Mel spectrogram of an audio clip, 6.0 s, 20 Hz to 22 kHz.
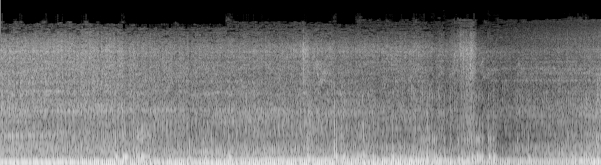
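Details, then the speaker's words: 2008 BMW 335xi, about 88,000 miles, cold start around 7:30 am: uneven lumpy idle with occasional stumbles and slight injector tick under steady drone; rough idle from small misfire, said to smooth out once warm. "it does have a small misfire I could hear it a little bit of an injector tick I set your Eiling rough right now I could hear it sounds like a [ __ ] weird"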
